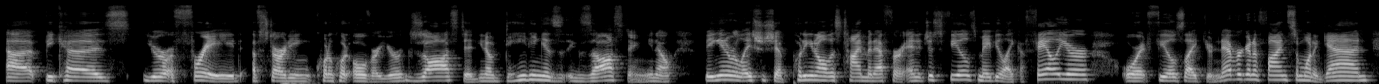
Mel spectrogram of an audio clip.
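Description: A woman's voice: on the low side, normal speed, few pauses. A middle-aged woman hosting a relationship advice podcast, talking casually on her own, joking and laughing at herself, with frequent restarts. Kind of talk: casual solo podcast talk.

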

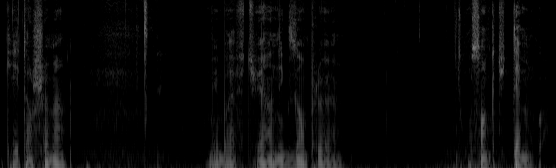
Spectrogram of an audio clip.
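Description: A man hosting a casual interview, soft-spoken and playfully teasing his guest. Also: sits low, little pitch movement, moderate pace, vocal fry, husky, no room sound, studio quality. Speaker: host.

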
